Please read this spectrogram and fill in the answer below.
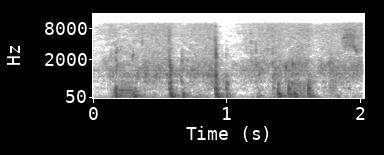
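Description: Computer keyboard keystrokes, a run of separate key presses about three or four a second, as a line of code is typed.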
